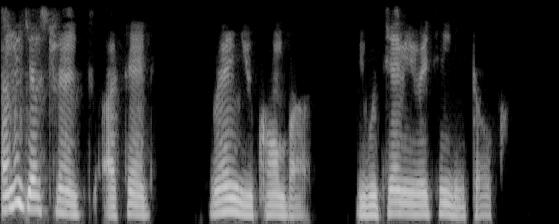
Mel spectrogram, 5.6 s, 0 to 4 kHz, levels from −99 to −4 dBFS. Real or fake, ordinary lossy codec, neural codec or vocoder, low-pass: fake; none; vocoder, 24 kHz, 100 mel bands, Vocos; 3.6 kHz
